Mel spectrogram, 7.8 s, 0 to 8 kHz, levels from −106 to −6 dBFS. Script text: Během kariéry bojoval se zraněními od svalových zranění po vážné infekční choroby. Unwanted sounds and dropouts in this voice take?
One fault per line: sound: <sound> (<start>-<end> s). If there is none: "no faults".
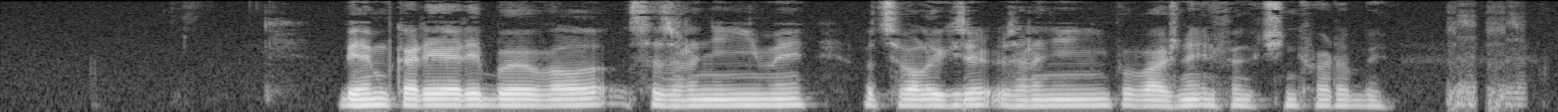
sound: laugh (7.2-7.6 s)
